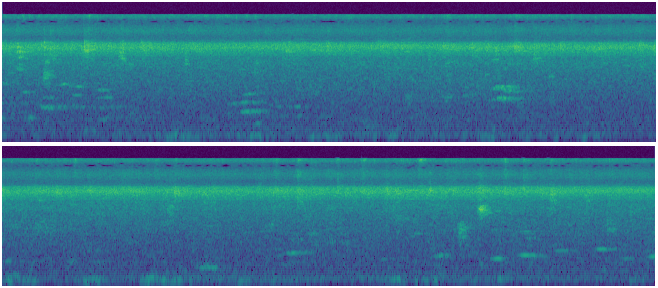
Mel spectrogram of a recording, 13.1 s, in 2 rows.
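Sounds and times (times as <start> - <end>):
steady high hiss: 0.0 - 13.0
faint bird chirps: 8.2 - 13.0.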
